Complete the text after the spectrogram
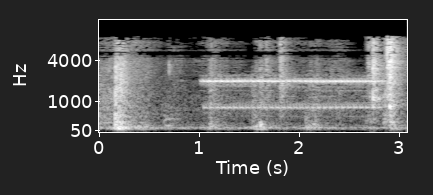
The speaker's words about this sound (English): let me answer the phone. Sure. It's important that the damn phone rings every episode of every frickin' fracking show.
